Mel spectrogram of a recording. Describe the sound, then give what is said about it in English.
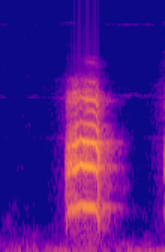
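A single loud, harmonic bird-of-paradise call rises abruptly and holds for about a third of a second before trailing off, followed by the start of another call right at the end. “It's a bird of paradise.”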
